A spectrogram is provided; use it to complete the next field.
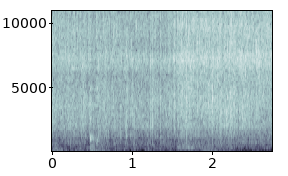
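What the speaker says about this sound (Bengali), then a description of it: "এই যে মাছগুলো ভেজে নিচ্ছি" Rohu fish frying in oil in a pan, a steady bright sizzle running throughout at close range with a few faint stirring sounds and no talking.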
